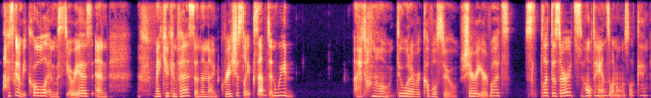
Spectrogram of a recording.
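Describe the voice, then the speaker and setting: A woman voicing a young goth bully girl in an ASMR roleplay, halting and defensive as she hides a crush. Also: a little high. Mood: flustered, exasperated. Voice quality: breathy. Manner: tsundere, defensive, halting, backtracking.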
